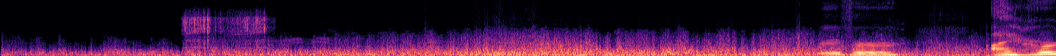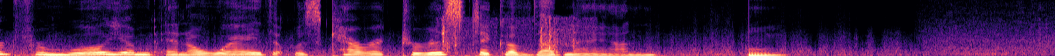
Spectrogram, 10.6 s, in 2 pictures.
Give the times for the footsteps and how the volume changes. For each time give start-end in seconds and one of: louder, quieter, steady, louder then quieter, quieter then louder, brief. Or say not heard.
not heard.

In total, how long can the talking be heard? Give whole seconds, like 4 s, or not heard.
5 s.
